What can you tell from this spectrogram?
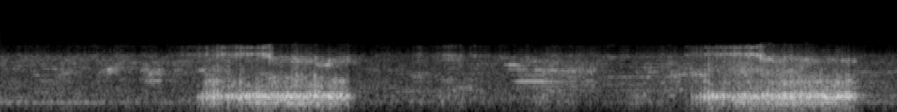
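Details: A three-month-old Pit Bull pup snores while asleep: two loud, rough, throaty breaths about two and a half seconds apart, each lasting under a second, with quieter wheezy breathing between them.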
